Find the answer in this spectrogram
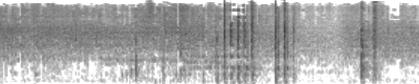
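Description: Cubes of pork fat sizzling in hot oil in a pot, a steady hiss. A quick run of sharp clicks and knocks comes about two seconds in, and one more near the end.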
